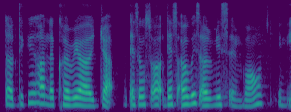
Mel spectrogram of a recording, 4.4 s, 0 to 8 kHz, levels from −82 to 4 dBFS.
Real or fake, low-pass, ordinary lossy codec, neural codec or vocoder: fake; 7.2 kHz; none; codec, 24 kHz, 0.9 kbps, WavTokenizer, medium speech release version 2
